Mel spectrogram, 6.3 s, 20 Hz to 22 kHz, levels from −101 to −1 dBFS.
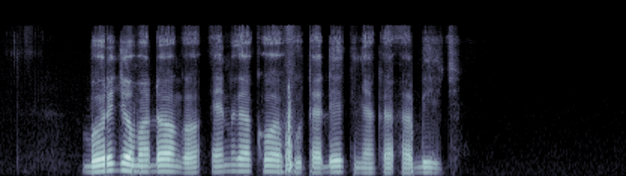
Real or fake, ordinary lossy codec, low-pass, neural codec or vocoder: real; Opus, 16 kbps; 10.8 kHz; none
